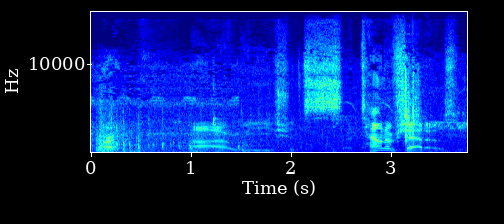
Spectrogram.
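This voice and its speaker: A man doing casual live commentary as a game streamer, chatty and jokey, thinking out loud. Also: low-pitched, huge pitch swings, takes it slowly, creaky, heavy background noise. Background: loud game music.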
